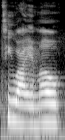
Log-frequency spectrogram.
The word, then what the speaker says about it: TYMO: I call it TYMO, but that is how you pronounce it.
